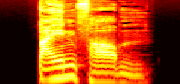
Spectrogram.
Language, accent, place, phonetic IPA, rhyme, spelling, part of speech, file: German, Germany, Berlin, [ˈbaɪ̯nˌfaʁbn̩], -aɪ̯nfaʁbn̩, beinfarben, adjective, De-beinfarben.ogg
- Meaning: ivory in colour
